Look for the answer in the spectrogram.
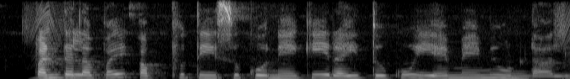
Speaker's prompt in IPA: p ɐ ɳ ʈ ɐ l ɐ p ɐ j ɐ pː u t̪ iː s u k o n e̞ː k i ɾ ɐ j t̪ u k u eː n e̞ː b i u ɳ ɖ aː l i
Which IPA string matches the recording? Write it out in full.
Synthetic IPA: p ɐ ɳ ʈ ɐ l ɐ p ɐ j ɐ pː u t̪ iː s u k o n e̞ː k i ɾ ɐ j t̪ u k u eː m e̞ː m i u ɳ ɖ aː l i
